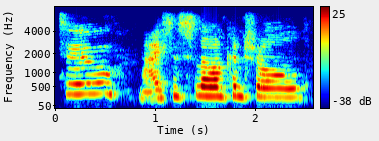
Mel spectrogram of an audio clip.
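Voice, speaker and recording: Croaky older woman leading a fitness class. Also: fairly high pitch, takes it slowly. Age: over 50. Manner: counting reps, chatty asides. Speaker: fitness instructor. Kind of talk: leading a seated exercise class. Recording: distant mic, dull lo-fi sound.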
